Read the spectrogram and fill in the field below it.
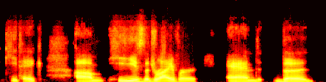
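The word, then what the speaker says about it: Ki-taek: Like there was a bit, I think, when the father's name is Kitake, I believe it's pronounced Kitake.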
